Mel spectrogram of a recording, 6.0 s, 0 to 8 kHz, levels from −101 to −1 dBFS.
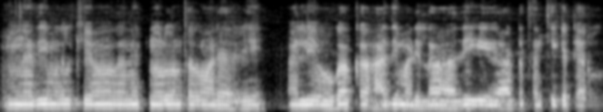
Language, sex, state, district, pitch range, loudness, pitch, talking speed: Kannada, male, Karnataka, Dharwad, 105-115 Hz, -17 LUFS, 110 Hz, 100 wpm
